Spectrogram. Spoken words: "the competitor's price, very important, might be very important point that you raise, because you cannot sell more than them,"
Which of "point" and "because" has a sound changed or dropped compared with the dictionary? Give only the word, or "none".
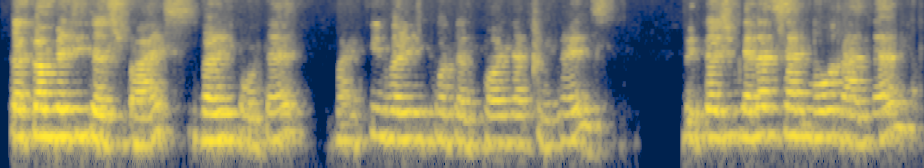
point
